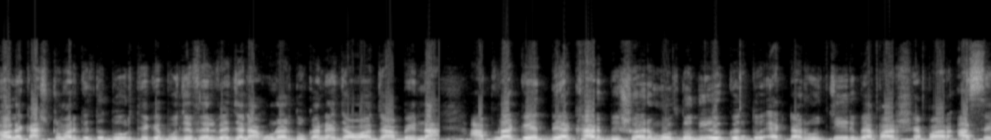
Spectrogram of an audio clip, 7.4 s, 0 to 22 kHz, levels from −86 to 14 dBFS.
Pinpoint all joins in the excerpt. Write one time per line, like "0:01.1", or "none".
0:03.3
